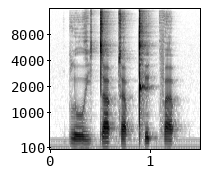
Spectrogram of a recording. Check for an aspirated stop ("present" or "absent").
present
